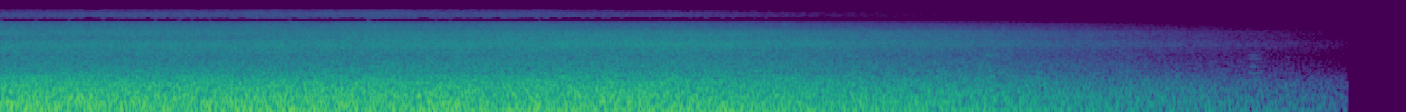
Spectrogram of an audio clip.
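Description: Waves wash onto a beach and slowly fade.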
